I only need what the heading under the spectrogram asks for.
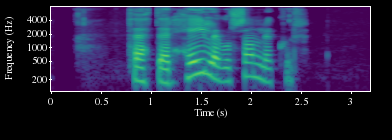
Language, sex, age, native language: Icelandic, female, 50-59, Icelandic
